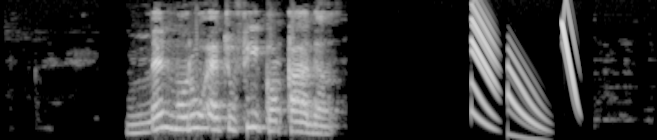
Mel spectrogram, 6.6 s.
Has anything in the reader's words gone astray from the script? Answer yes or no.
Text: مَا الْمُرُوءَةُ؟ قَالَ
yes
